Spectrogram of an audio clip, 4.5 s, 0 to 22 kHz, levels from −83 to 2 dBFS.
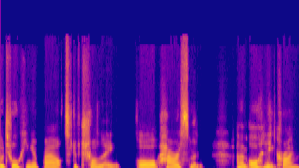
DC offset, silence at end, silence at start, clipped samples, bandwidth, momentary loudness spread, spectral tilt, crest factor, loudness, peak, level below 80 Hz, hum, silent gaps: under 0.1%; 0 s; 0 s; under 0.1%; 17.5 kHz; 11 LU; -4 dB/octave; 16 dB; -15 LUFS; 0 dBFS; -74 dBFS; none; none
